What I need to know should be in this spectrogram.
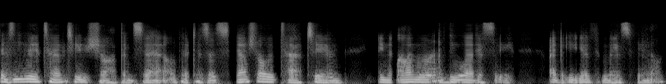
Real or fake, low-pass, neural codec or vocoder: fake; 7.2 kHz; codec, 16 kHz, 0.5 kbps, FreqCodec, smaller model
